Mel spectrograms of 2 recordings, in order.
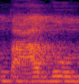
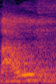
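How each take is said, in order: First: The word ends with a du sound. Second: The final d is doubled. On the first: "দালে পেশ হয়ে গেল গিয়ে শেষখানে" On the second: "দা তাসদীদ হয়ে গেল"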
